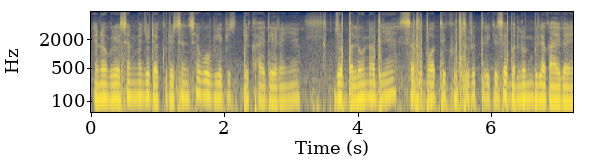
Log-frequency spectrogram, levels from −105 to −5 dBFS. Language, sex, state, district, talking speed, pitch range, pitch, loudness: Hindi, male, Bihar, Darbhanga, 215 wpm, 110-125 Hz, 115 Hz, -14 LUFS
